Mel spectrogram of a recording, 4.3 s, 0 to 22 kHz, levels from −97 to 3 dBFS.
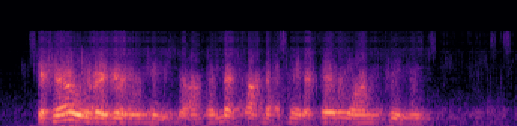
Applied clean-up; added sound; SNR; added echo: neural separator model SepFormer DNS4.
